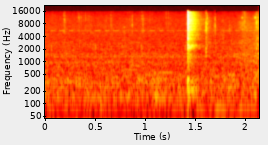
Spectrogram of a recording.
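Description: Bonsai scissors snipping a small zelkova twig: one sharp snip about one and a half seconds in, followed by a couple of faint clicks of the blades.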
